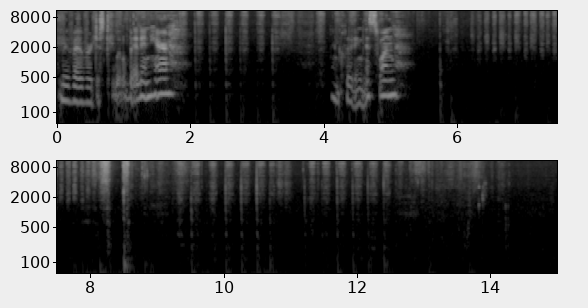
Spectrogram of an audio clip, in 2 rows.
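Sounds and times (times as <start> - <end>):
pencil scratching on paper: 0.4 - 4.1, 5.7 - 8.6, 9.3 - 13.0.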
